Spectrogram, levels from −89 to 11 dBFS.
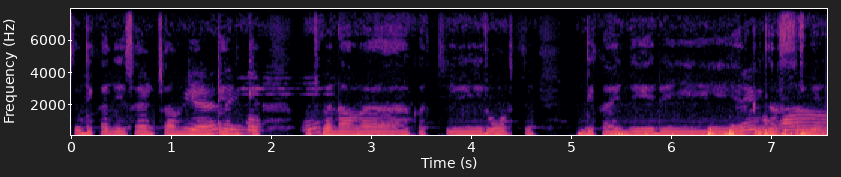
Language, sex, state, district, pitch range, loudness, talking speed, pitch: Hindi, female, Rajasthan, Bikaner, 165-175 Hz, -25 LUFS, 145 wpm, 170 Hz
